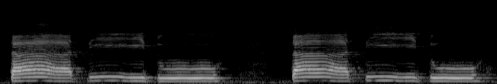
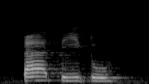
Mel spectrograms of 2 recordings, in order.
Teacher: Saya tambah ketiga-tiganya, alif, wau dan ya. Jadi bunyinya semua panjang. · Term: mad asli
